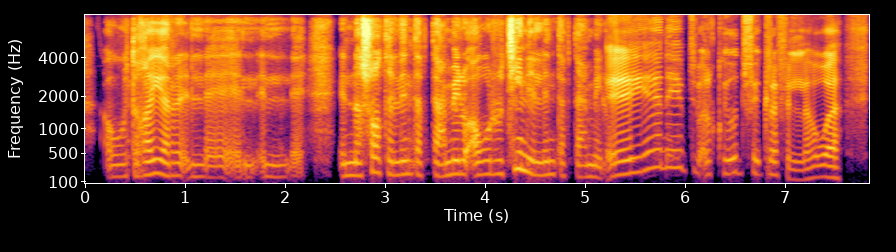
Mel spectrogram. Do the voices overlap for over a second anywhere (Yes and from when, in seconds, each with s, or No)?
No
